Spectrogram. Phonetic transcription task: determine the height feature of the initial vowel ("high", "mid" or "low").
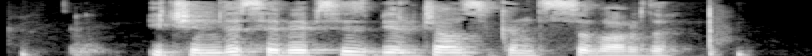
high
